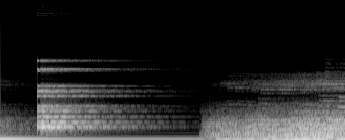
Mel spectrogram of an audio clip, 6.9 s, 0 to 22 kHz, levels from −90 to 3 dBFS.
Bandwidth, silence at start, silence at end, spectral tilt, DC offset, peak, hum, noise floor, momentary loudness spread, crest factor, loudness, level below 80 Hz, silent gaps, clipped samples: 4.6 kHz; 0 s; 0 s; -10.5 dB/octave; under 0.1%; -4 dBFS; none; -68 dBFS; 19 LU; 16 dB; -23 LUFS; -30 dBFS; none; under 0.1%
